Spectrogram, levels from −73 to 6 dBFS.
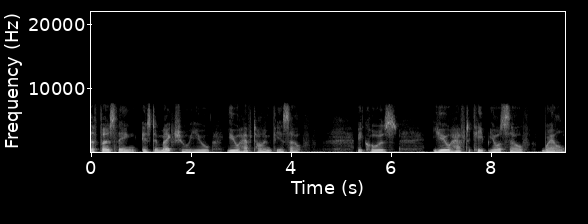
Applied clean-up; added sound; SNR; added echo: none; none; none; none.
